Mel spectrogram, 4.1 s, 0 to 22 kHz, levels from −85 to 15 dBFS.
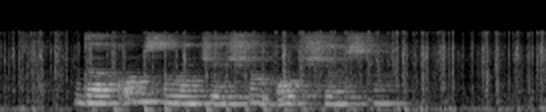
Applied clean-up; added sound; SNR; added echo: none; Typing; 13 dB; reverberation time 0.6 s.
